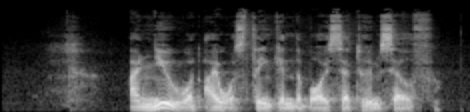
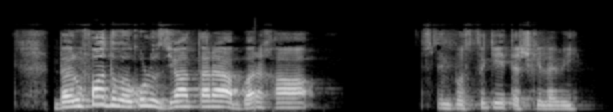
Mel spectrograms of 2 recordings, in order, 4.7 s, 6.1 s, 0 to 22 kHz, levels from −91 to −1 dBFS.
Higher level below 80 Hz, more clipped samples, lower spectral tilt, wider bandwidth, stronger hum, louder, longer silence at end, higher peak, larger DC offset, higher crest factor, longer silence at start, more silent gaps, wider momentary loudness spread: first, -44 dBFS vs -68 dBFS; neither; about the same, -5.5 dB/octave vs -5 dB/octave; first, 15 kHz vs 9.2 kHz; neither; about the same, -16 LUFS vs -18 LUFS; about the same, 0.3 s vs 0.4 s; about the same, 0 dBFS vs -2 dBFS; neither; about the same, 18 dB vs 18 dB; first, 0.65 s vs 0.25 s; second, none vs 3.51-4.14 s; second, 8 LU vs 14 LU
